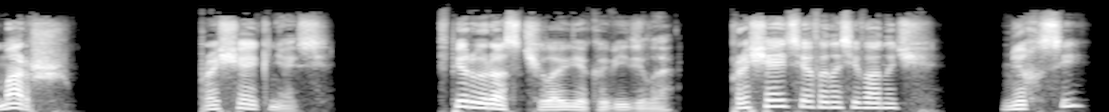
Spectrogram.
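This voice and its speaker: A man reading an audiobook voices a proud, reckless young woman who gives commands in a high, mocking tone. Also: darkish tone, dry recording, studio quality. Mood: bitter farewell.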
